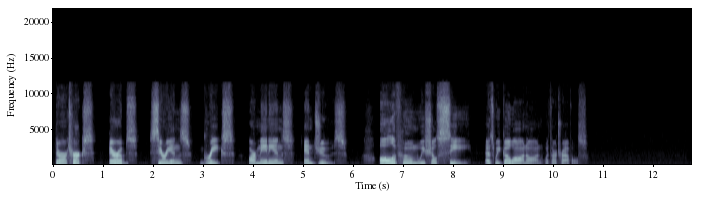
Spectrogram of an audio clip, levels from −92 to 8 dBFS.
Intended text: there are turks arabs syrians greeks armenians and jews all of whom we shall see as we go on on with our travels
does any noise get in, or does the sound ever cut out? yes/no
no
